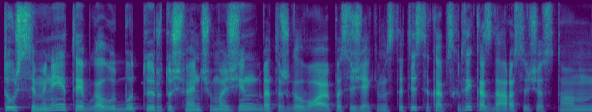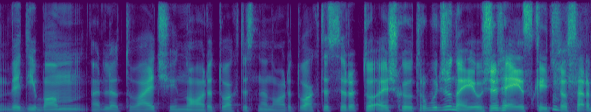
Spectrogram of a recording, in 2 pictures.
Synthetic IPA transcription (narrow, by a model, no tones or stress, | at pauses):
t̪ʊʊʃʲsʲɪmʲɪnʲeːɪt̪ɐɪpɡɐlˠubuːt̪ɪrt̪ʊʃʲʋʲɛnʲt͡ʃʲʊmɐʒʲiːnbʲɛt̪ɐʃɡɐlˠʋoːjʊpɐsʲɪʒʲʉɾʲeːkʲɪmst̪ɐt̪ʲɪsʲt̪ʲɪkɐːɐpskɾʲɪt̪ɐɪkɐsd̪ɑːɾoːsʲɪt͡ʃʲɛsʊ̥t̪oːmʋʲɛd̪ʲiːboːmɐrlʲiɛt̪ʊʋɐɪt͡ʃʲɛɪnoːɾʲɪt̪uɔkt̪ʲɪsnʲɛnoːɾʲɪt̪uɔkt̪ʲɪsɪɾt̪ʊʔɐɪʃkʊjɛʊt̪ʊɾbuːt̪ʒʲɪnɐɪjɛʊʒʲʊɾʲeːjɪskɐɪt͡ʃʲoːsɐr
